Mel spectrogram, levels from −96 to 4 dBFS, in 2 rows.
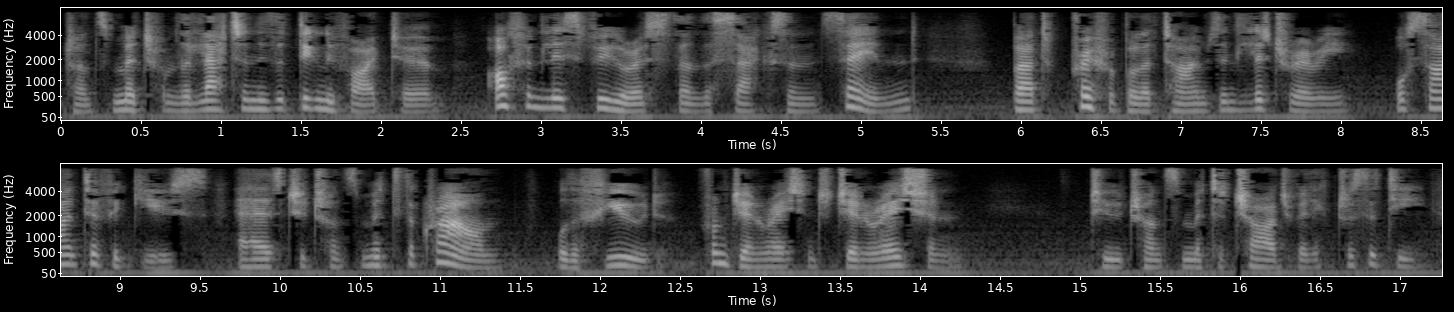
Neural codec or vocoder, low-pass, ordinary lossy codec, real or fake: codec, 16 kHz, about 1 kbps, DyCAST, with the encoder's durations; 7.2 kHz; MP3, 32 kbps; fake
